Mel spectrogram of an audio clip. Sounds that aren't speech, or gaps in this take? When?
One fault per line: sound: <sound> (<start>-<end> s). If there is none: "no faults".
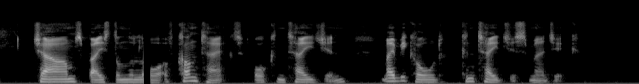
sound: dropout (1.4-1.5 s)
